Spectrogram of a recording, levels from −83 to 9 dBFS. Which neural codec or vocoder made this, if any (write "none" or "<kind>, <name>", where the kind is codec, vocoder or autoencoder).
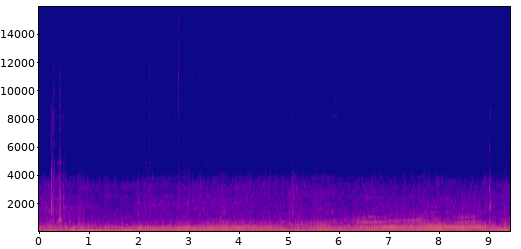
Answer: codec, SNAC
